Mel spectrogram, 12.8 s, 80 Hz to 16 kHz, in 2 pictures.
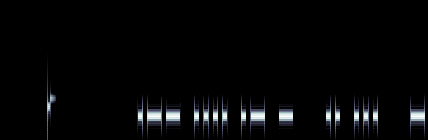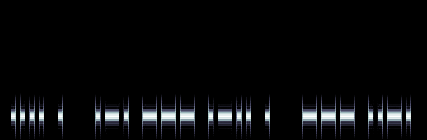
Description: Morse code, heard as a keyed tone, about 17 wpm, 700 Hz. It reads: WHAT IS THE ROLE OF
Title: Sentences from Top 1000 Words - Review Part 6 - 17wpm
